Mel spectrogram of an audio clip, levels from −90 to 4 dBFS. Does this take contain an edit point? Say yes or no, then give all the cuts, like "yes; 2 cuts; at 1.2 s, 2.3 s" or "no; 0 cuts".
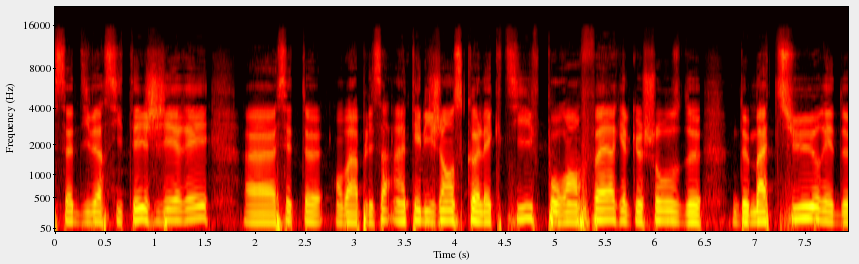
no; 0 cuts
